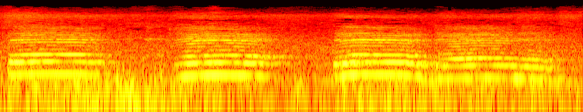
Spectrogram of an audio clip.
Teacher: जो दांतों से ऊपर उठी हुई जगह है, इस पे हमारी जीभ टच कर रही है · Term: मूर्धन्य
